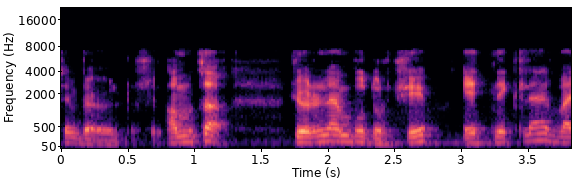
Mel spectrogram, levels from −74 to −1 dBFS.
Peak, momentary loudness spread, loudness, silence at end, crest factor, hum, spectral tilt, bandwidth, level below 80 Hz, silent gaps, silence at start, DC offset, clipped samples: -2 dBFS; 9 LU; -23 LUFS; 0 s; 22 dB; none; -1.5 dB/octave; 7.8 kHz; -60 dBFS; none; 0 s; under 0.1%; under 0.1%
